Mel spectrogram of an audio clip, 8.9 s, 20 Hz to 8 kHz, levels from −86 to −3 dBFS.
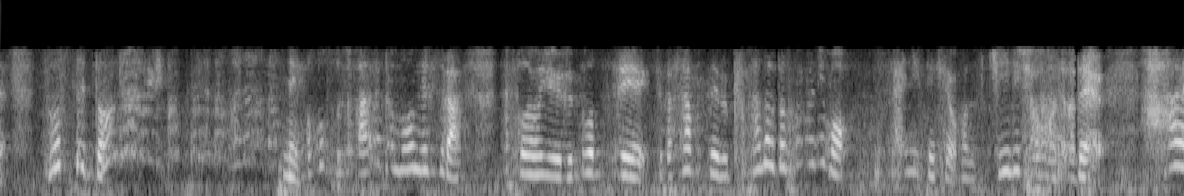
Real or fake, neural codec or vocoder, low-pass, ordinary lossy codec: fake; codec, 16 kHz in and 24 kHz out, 0.8 kbps, FocalCodec, streaming, 65536 codes; 7.2 kHz; AAC, 16 kbps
